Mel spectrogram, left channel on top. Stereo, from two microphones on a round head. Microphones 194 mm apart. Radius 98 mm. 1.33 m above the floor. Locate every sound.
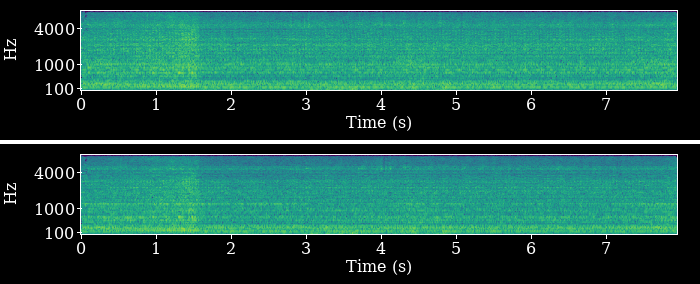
0.0 s an engine running: 45° left (ahead or behind), 2 m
